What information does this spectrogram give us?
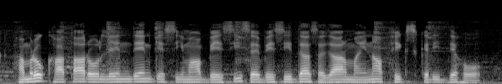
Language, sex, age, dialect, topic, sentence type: Maithili, male, 18-24, Angika, banking, statement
